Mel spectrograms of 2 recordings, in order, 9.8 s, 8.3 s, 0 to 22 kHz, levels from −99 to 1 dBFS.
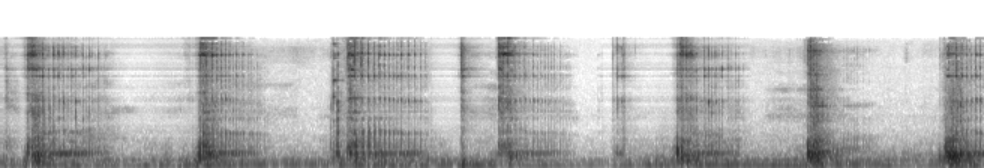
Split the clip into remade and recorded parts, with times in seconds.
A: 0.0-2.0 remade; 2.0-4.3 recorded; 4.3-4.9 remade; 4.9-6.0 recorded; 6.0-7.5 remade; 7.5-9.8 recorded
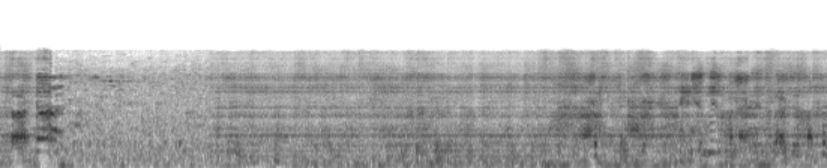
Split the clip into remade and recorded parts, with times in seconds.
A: 0.0-0.5 remade; 0.5-2.1 recorded; 2.1-8.3 remade

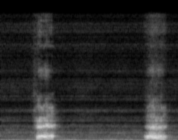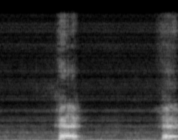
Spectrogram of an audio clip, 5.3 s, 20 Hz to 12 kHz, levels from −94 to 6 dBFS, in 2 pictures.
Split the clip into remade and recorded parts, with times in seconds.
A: 0.0-5.3 remade

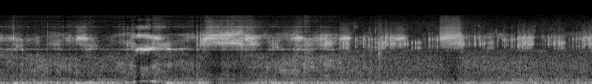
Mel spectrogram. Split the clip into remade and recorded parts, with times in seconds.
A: 0.0-3.4 remade; 3.4-5.9 recorded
